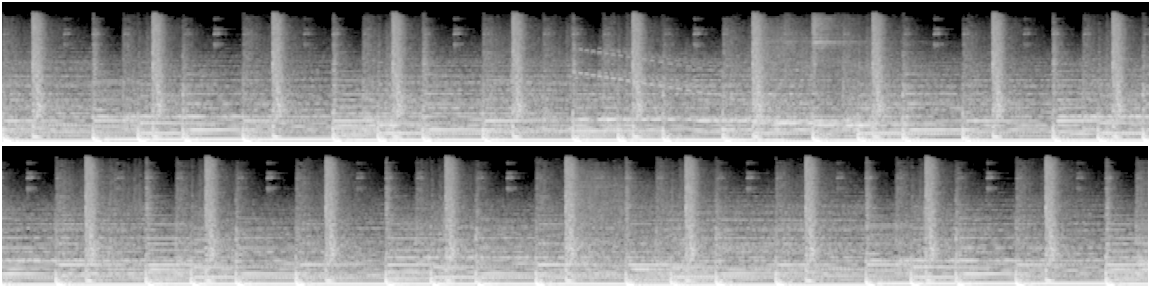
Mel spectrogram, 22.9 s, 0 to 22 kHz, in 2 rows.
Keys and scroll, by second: 1.7 ctrl+z, 9.3 a, 9.7 space, 10.4 ctrl+-, 10.7 space, 11.4 p, 14.2 ctrl+-, 14.6 space, 15.5 ctrl+=, 20.4 space.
